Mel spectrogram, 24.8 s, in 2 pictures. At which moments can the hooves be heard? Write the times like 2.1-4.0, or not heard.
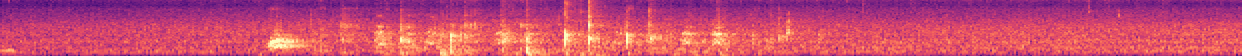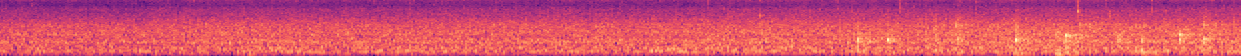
2.9-8.3, 20.9-24.4.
